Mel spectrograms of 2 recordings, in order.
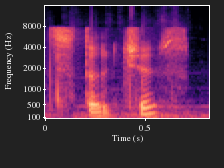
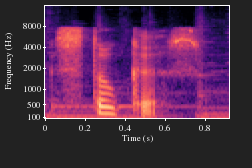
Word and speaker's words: Stoechas: Well, yes, some people pronounce it Stoechas. But when words derive from Greek, the CH is usually pronounced like a K, so it sounds more like Stoechas.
